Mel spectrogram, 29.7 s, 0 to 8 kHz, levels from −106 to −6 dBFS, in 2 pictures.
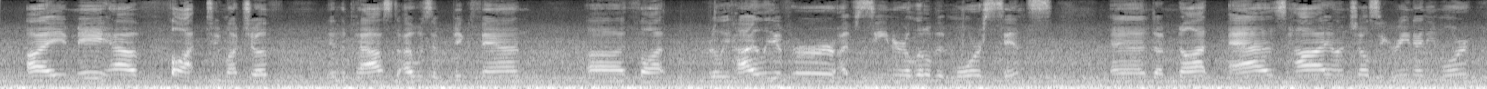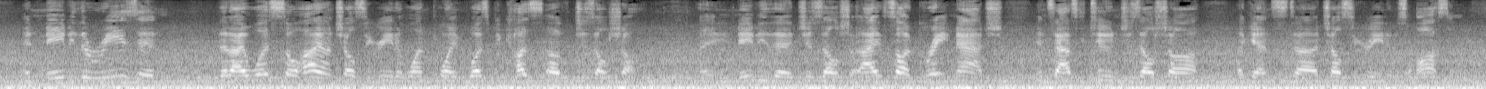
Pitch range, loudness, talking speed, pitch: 90-110 Hz, -16 LUFS, 165 wpm, 100 Hz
